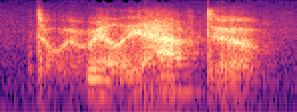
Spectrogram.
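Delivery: hushed whisper. Replying to a call to rehearse the death scene: whispering. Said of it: "What are you whispering for?".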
